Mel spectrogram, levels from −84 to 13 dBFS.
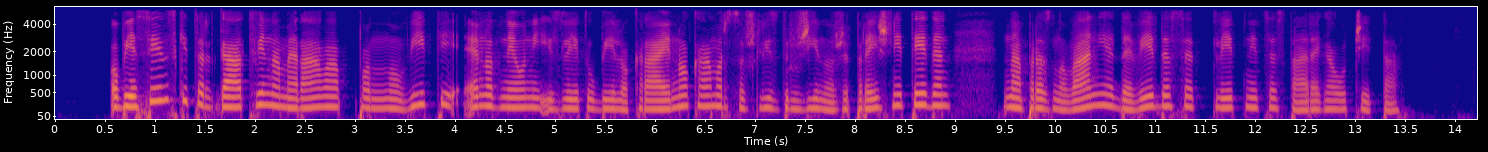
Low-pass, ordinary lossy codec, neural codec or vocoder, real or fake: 5.4 kHz; AAC, 32 kbps; none; real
